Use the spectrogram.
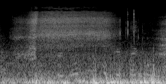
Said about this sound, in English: In order to make myself feel better, I went outside and I'm going for a bit of a walk and I'm going to do some real deep breathing.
